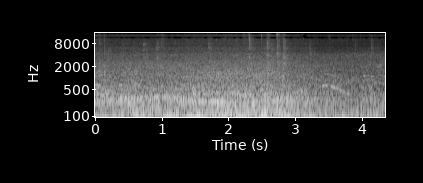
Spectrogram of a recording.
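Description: Wind rumbling on a phone microphone over general pit-area noise, with faint background voices and a few light ticks about two and a half seconds in.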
